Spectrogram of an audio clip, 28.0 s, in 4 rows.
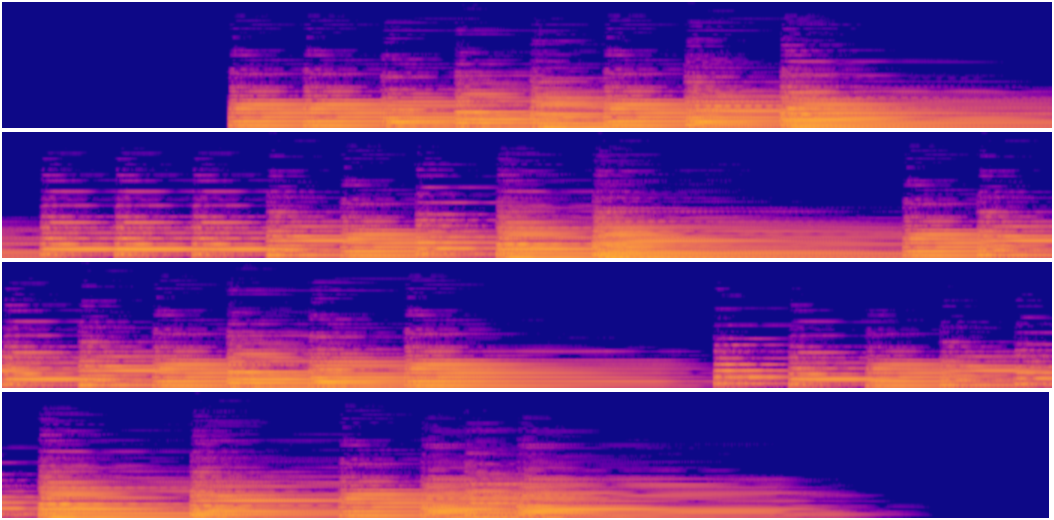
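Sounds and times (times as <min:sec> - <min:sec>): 
piano: 0:01.5 - 0:26.8.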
